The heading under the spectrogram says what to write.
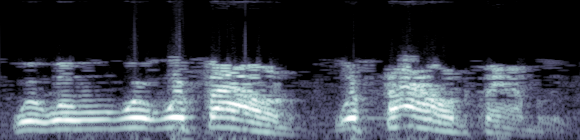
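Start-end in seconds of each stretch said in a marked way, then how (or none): none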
